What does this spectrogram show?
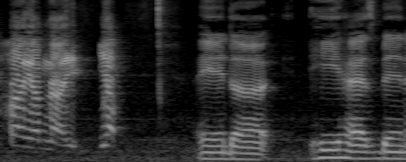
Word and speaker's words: Cyanite: Yep, it's Cyanite.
